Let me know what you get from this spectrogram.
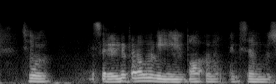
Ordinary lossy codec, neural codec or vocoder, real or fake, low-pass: none; codec, 16 kHz, 1 kbps, FreqCodec, smaller model; fake; none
